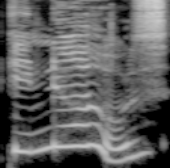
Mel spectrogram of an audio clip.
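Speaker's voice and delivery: maniacal cry. A narrator's reading. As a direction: scream it like a man gone mad, not himself. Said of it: "in a voice too maniacal to be his own".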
